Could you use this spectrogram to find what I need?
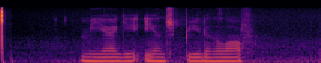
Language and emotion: Russian, neutral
